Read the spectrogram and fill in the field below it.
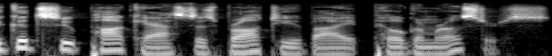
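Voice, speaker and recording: A man with a plain, everyday voice speaks at a fairly low pitch, the sound dry and close with no echo in a very clean recording with a silent background. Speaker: podcast host. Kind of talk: casual chat. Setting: studio.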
